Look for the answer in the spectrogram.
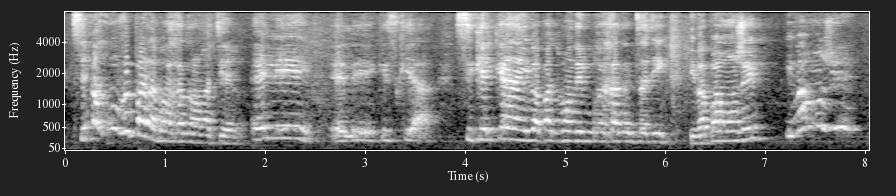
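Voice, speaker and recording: A man, a rabbi, giving a Torah class to a live audience, telling stories and throwing rhetorical questions at the listeners in an animated way. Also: high-pitched, fairly quick. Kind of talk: Torah lecture with storytelling. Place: study center hall with a mixed audience. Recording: echoey room, distant mic, faint noise.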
